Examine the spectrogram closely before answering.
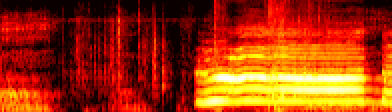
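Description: A bear growls loudly.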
